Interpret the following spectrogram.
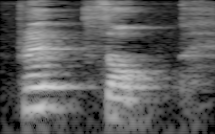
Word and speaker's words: พฤษภ: นะ มัก ที่ จะ ออก เสียง ราศี พฤษภ ออก เสียง ผิด นะ ครับ หลาย ท่าน หลาย คน นะ ออก เสียง ผิด ออก เป็น พืช สด บ้าง นะ ครับ ก็ อยาก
